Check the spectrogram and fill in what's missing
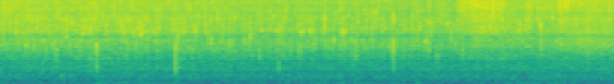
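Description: Hilsa fish frying in hot oil in a wok, a dense, even sizzle with small crackling pops, close and steady throughout with no voices.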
